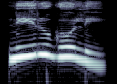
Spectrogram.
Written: ನೀರುಗೋಲಿ

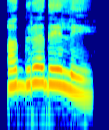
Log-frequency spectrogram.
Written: ಅಗ್ರದೆಲೆ

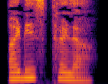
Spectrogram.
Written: ಅಡಿಸ್ಥಳ

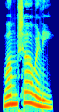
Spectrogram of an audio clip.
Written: ವಂಶಾವಳಿ

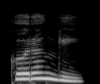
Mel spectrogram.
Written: ಕೊರಂಗಿ

